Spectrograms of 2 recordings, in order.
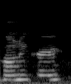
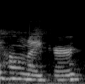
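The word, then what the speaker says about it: Honaker: And then I'm from Hornacre which is in Russell County and that's another one that people pronounce wrong all the time. They usually say Hiker but we say Hornacre.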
